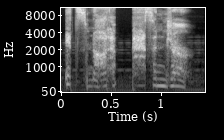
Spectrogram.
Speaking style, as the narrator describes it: Jackie hissed under her breath

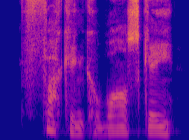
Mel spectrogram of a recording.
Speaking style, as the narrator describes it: he muttered

